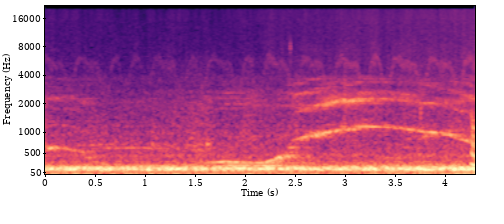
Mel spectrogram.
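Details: Bowhead whale (Balaena mysticetus) song recorded off West Greenland, likely the "strangled cat" song type: wavering, siren-like tones, with two separate sounds made at the same time.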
